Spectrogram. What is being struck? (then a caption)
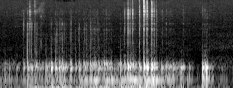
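Metal mesh microphone grille. Long teal acrylic nails on both hands scratch the hollow metal mesh head of a large black microphone. The result is a close, muffled, rumbling scratching with uneven bursts of brighter, crackly scraping. Quieter soft rubbing fills the gaps between them.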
